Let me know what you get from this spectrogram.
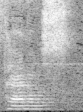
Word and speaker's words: Thanos: What is Thanos pronounced? Thanos.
